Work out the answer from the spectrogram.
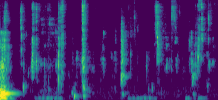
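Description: Close-up mouth sounds of eating: irregular wet chewing and lip-smacking clicks, after a short hum right at the start.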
